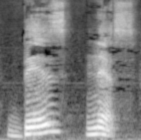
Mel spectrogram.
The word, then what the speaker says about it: business: a good idea business most Americans pronounce this word with two syllables busness her business does very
